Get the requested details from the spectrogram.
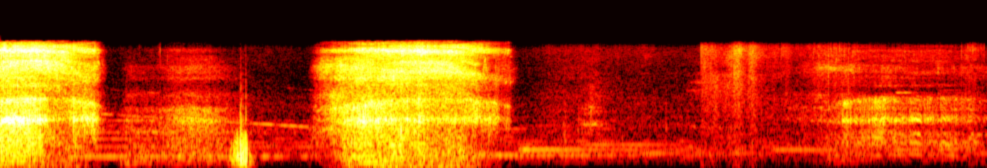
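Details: Loud, harsh rattling snores on inhalation from a sleeping woman, with quieter snorting breaths between, faint background music; snoring.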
